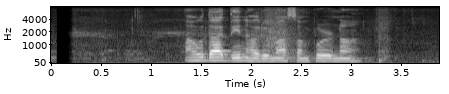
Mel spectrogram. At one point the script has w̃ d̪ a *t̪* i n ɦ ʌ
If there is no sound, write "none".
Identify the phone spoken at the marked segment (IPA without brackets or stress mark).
d̪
